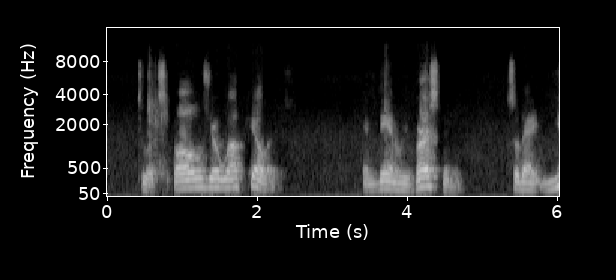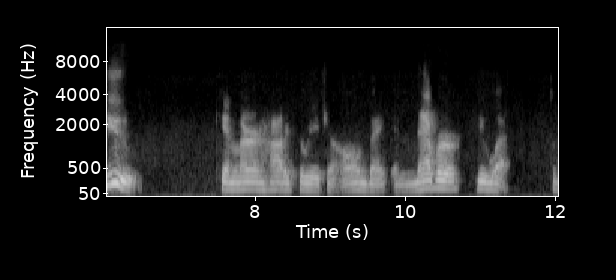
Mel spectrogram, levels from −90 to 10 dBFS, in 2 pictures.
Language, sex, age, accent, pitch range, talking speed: English, male, 40-59, American, 110-145 Hz, 125 wpm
